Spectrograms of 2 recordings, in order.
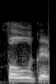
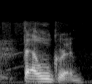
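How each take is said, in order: First: The first vowel sounds like the one in 'full'. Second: The first vowel sounds like the one in 'fell'. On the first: The speaker calls it right. "it's Fulgrim" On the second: The speaker calls it wrong. "not Felgrim"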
